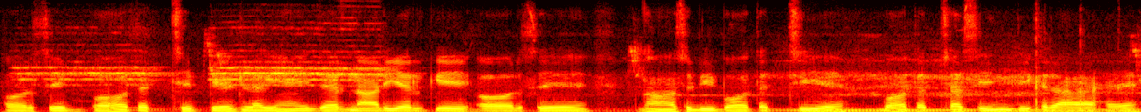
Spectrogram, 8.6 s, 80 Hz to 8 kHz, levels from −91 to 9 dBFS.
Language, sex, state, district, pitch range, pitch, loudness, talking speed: Hindi, male, Madhya Pradesh, Katni, 110-120 Hz, 115 Hz, -15 LUFS, 160 wpm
